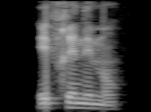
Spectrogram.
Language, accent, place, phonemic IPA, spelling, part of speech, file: French, France, Lyon, /e.fʁe.ne.mɑ̃/, effrénément, adverb, LL-Q150 (fra)-effrénément.wav
- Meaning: wildly, frantically, unrestrainedly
